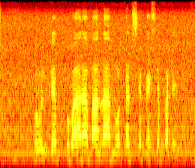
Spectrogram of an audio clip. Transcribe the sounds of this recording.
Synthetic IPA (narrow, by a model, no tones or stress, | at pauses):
pʰuːlkekʰʊbaːɾabaːlamoːʈəɾsekəɦɪsepəʈeːlḛ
